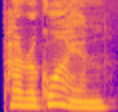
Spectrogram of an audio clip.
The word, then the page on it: paraguayan: British English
